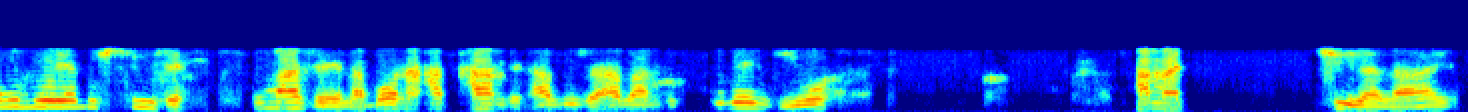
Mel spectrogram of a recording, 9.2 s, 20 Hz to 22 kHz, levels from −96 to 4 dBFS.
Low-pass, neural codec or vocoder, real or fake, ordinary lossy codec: 3.6 kHz; codec, 16 kHz, 4 kbps, FreqCodec, smaller model; fake; none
